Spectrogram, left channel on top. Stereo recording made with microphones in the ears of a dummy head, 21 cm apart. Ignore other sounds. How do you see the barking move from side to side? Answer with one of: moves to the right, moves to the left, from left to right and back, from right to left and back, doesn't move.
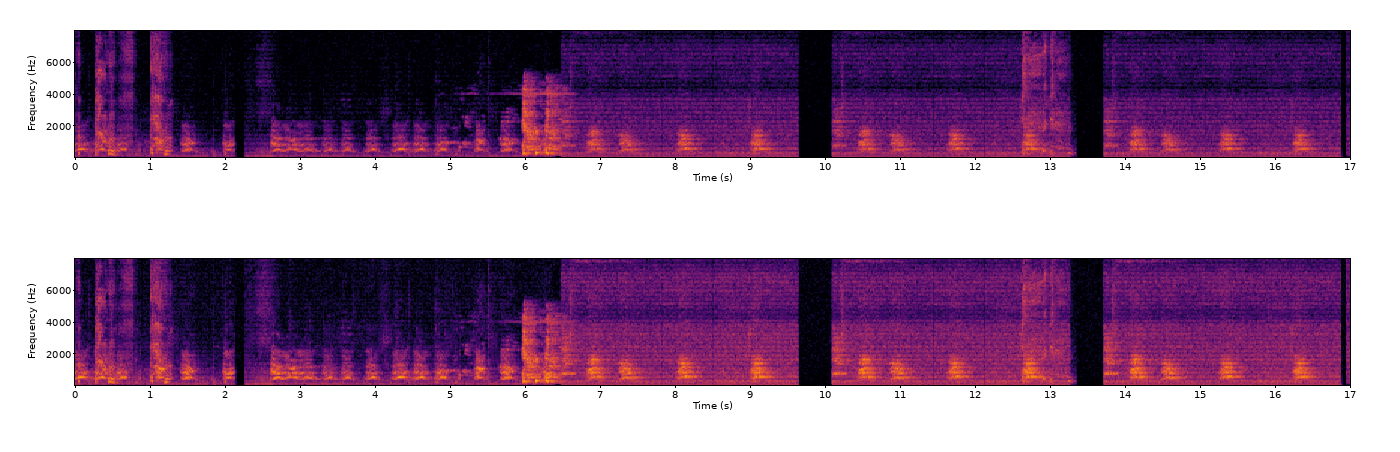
doesn't move.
